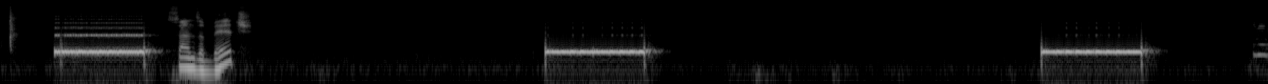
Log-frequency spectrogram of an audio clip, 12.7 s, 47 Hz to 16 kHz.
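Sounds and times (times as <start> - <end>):
telephone ringback tone through the line: 0.6 - 1.6, 5.4 - 6.6, 10.4 - 11.6
speech: 1.8 - 2.6.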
